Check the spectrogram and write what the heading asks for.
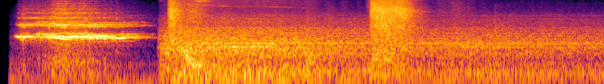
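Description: Vehicle sound effect in a video intro: a wavering tyre screech for about a second and a half, then a sudden loud burst of noise that fades slowly, and a short sharp hiss a little before the four-second mark.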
